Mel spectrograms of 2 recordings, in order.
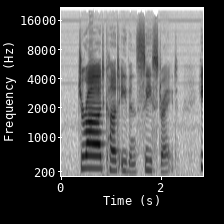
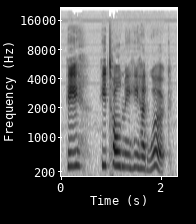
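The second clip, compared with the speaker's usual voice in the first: high, halting protest; weakly; 6 semitones higher than usual. A narrator's reading. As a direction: protest weakly, stumbling on the first word. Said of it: "Gerard says weakly".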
